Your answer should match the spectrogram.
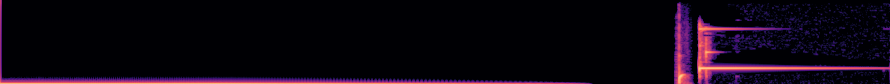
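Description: Animated end-screen sound effects: a deep bass swell that slides slowly downward in pitch and fades out after about three seconds. Then, near the end, a quick rising pop and click, followed by a single bright ding that rings on.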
